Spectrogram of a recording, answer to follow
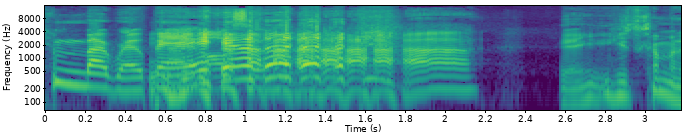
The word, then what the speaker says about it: Merope: it's Merope. I also Okay, he's coming in hard with the Listen, pronunciations here.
